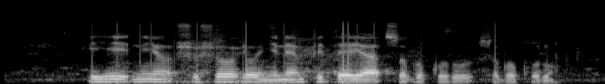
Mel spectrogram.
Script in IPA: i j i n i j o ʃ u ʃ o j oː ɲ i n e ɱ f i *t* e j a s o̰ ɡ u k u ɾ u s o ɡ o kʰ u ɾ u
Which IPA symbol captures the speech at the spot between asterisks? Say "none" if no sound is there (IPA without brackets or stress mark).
t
